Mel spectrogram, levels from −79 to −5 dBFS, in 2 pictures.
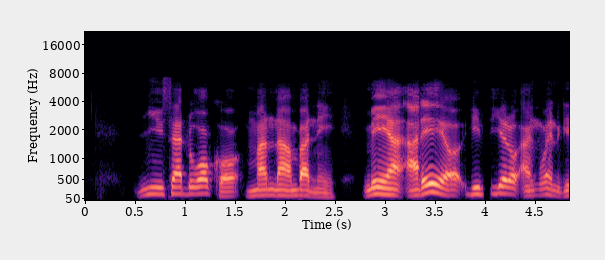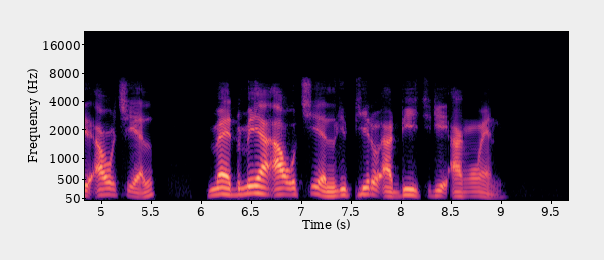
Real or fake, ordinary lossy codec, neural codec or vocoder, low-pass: fake; none; codec, 16 kHz, 0.8 kbps, ZipCodec; 7.2 kHz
